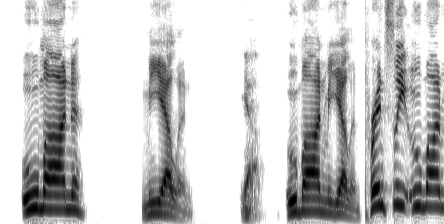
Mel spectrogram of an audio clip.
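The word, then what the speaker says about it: Umanmielen: You want to pronounce this? Uman Mielen. Uman Mielen.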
